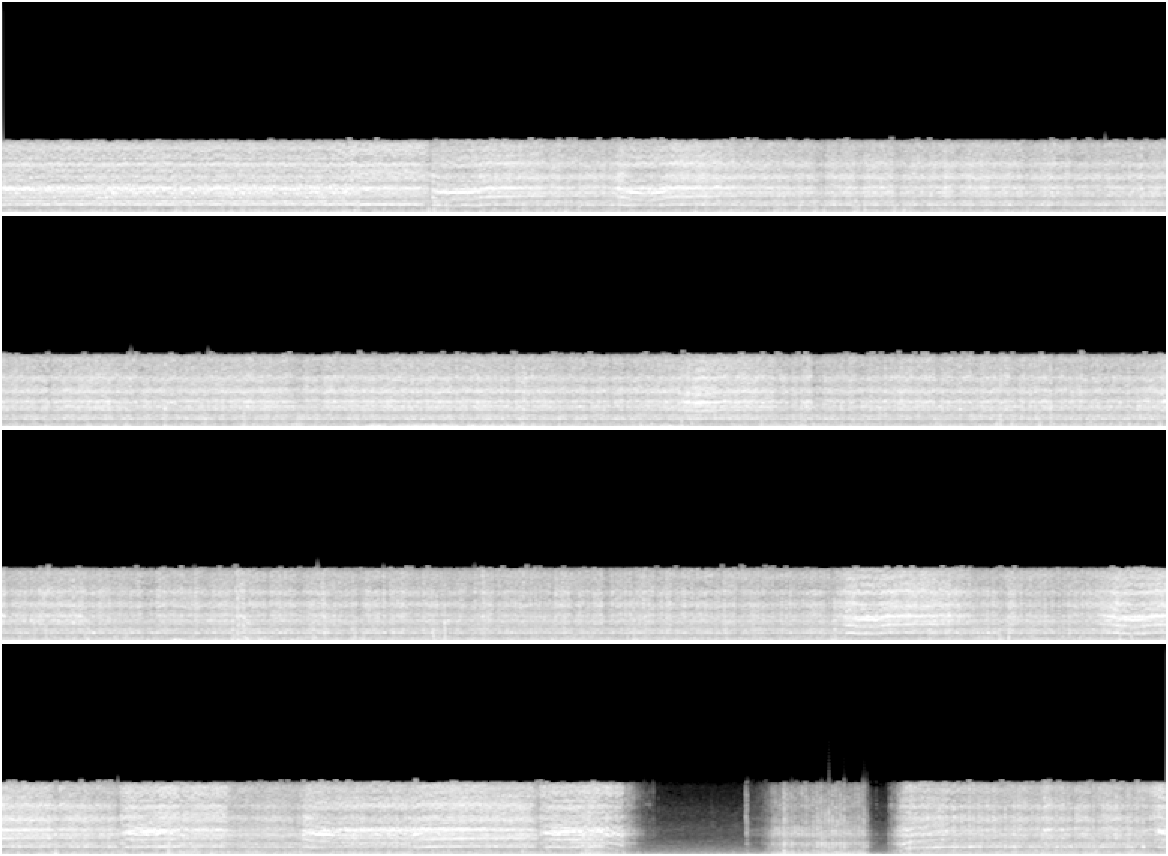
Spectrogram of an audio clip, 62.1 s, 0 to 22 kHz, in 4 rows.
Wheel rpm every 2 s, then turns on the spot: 200, 200, 210, 220, 220, 230, 230, 230, 240, 230, 230, 230, 230, 230, 230, 230, 230, 230, 230, 230, 240, 220, 230, 230, 220, 210, 230, 90, 20, 130, 230.
56-58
